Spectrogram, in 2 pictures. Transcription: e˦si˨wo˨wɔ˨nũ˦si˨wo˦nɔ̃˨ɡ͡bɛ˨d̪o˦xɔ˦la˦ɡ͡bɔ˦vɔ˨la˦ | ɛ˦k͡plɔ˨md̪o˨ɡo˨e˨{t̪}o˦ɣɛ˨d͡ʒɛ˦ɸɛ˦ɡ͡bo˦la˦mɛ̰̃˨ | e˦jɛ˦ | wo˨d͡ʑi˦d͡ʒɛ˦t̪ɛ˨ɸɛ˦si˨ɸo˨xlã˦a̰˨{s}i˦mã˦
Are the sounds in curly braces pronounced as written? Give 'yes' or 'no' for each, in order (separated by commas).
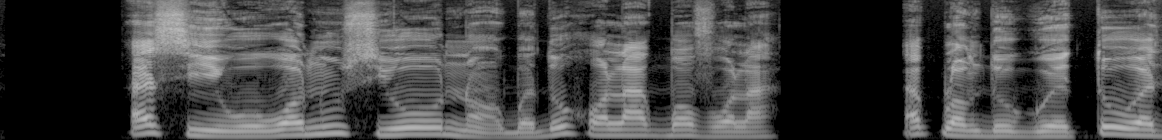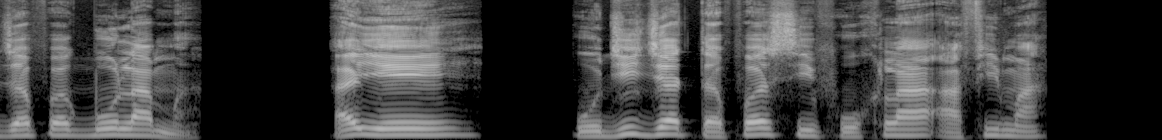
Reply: yes, no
